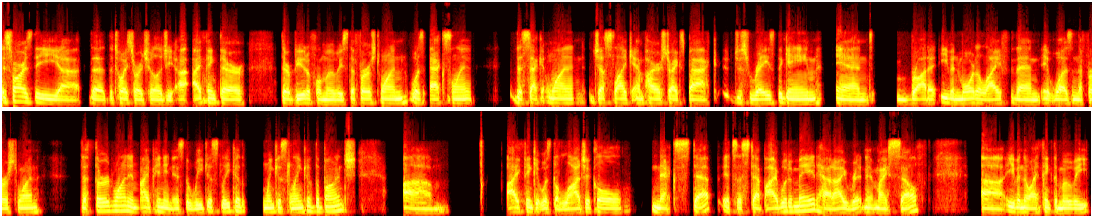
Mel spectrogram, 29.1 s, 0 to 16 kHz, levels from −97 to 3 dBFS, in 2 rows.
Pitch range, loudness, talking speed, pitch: 95-110 Hz, -13 LUFS, 190 wpm, 100 Hz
